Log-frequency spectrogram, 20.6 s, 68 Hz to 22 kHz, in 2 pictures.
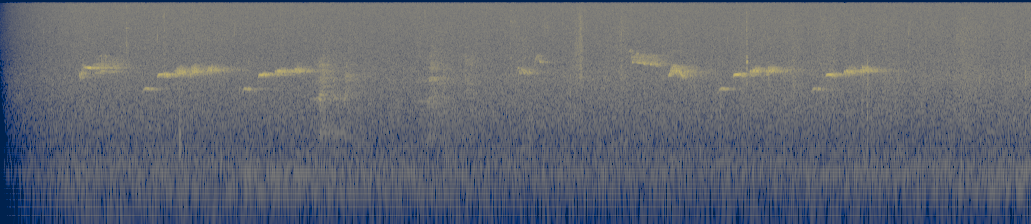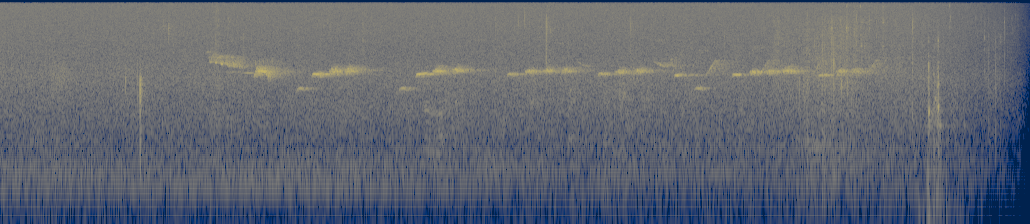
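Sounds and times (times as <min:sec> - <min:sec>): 
narcissus flycatcher bird song: 0:00.8 - 0:03.4, 0:05.2 - 0:05.6, 0:06.3 - 0:09.0, 0:12.4 - 0:19.2.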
